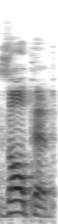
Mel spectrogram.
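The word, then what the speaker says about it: Xolpip: Yeah, Zolpip. So I put a Z on it instead of an X, so that I'll actually say it right.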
